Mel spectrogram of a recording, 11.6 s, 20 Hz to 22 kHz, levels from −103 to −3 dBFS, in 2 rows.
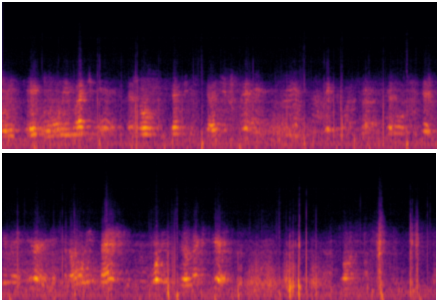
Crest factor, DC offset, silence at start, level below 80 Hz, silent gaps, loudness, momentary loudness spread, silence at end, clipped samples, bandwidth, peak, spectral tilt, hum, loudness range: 24 dB; under 0.1%; 0 s; -56 dBFS; none; -36 LUFS; 12 LU; 0 s; under 0.1%; 5.4 kHz; -12 dBFS; -8.5 dB/octave; none; 7 LU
